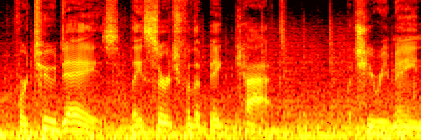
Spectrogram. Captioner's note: voiceover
